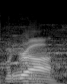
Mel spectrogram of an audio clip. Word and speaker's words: McGrath: lead now yeah it's it reads McGrath but in Newfoundland pronounce McGraw Jeremy corrected me on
